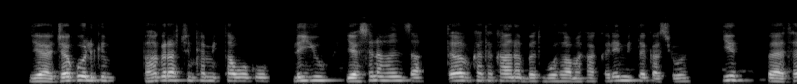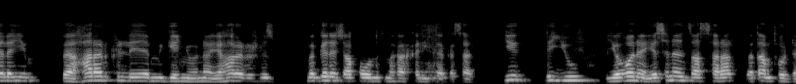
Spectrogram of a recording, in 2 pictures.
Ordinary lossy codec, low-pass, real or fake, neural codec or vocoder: Opus, 24 kbps; 7.2 kHz; real; none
